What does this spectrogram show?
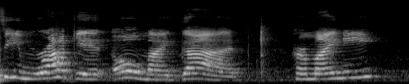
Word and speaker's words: Hermione: Rocket oh my god Hermione not her my Oni I think black folks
